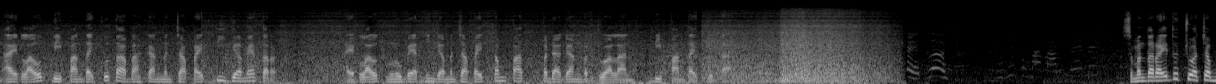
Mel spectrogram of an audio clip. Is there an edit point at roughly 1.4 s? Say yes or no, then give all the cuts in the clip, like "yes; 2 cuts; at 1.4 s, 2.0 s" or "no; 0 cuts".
yes; 1 cut; at 1.4 s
